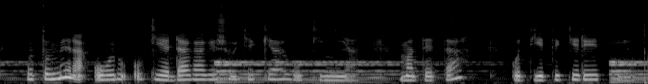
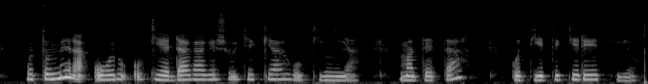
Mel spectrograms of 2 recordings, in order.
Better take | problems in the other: second | background sound (Organ); 11 dB below the speech

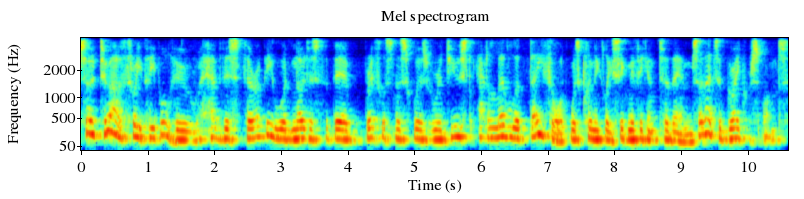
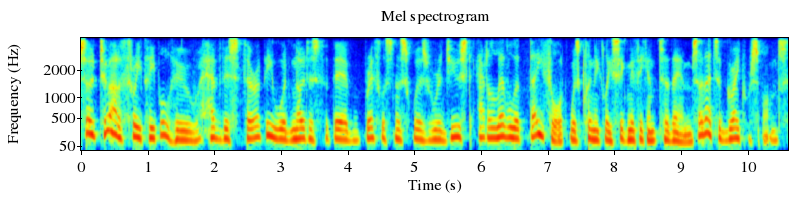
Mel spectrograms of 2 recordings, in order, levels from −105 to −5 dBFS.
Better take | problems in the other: second | room echo; dies away in 0.3 s

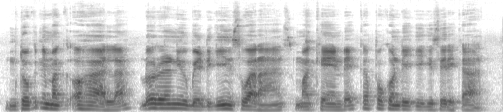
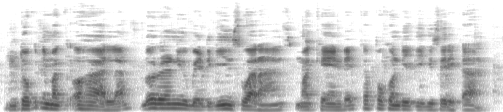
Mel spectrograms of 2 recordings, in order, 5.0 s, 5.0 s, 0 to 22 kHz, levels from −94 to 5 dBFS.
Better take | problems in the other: first | noise reduction (classical method log-MMSE)

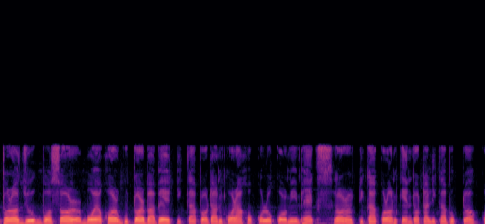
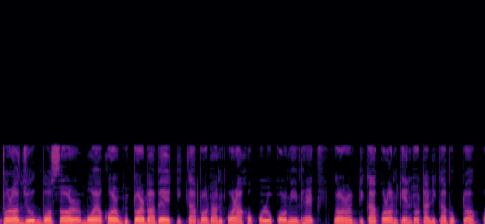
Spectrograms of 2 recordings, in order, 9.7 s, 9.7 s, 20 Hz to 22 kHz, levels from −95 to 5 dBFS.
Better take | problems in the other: first | noise reduction (neural mask model DeepFilterNet 3)

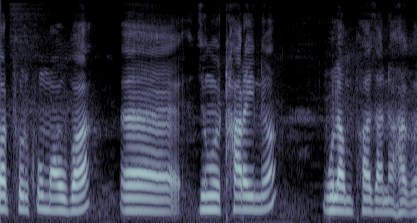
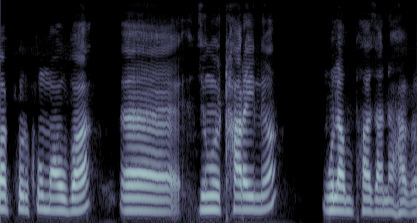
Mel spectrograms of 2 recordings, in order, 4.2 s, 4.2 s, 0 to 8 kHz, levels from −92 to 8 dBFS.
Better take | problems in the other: first | noise reduction (neural mask model Resemble Enhance denoiser)

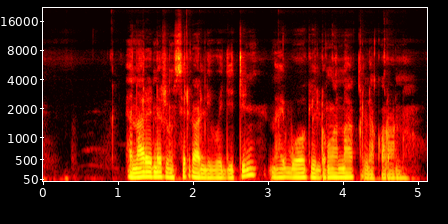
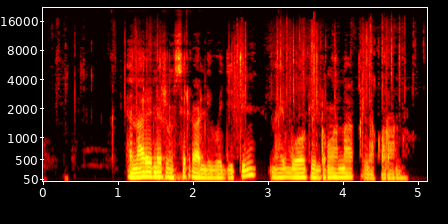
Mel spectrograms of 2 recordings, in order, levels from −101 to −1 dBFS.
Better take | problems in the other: first | noise reduction (classical method spectral subtraction)

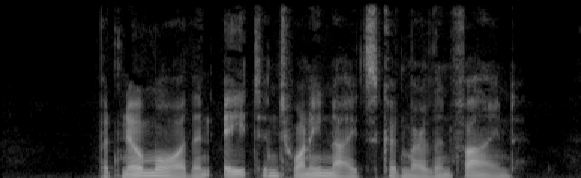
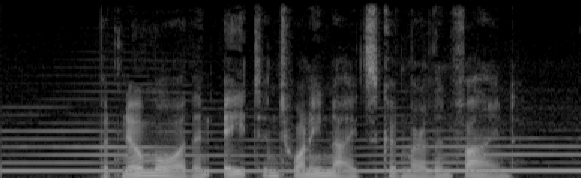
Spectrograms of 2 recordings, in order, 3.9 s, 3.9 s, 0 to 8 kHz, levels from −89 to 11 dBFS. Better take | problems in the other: first | background sound (Wind instrument, woodwind instrument); 6 dB below the speech

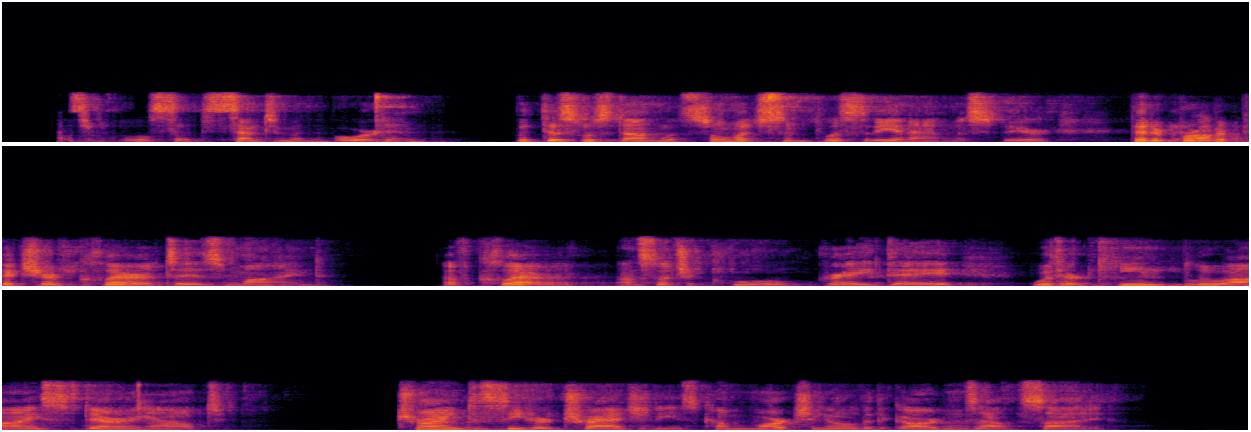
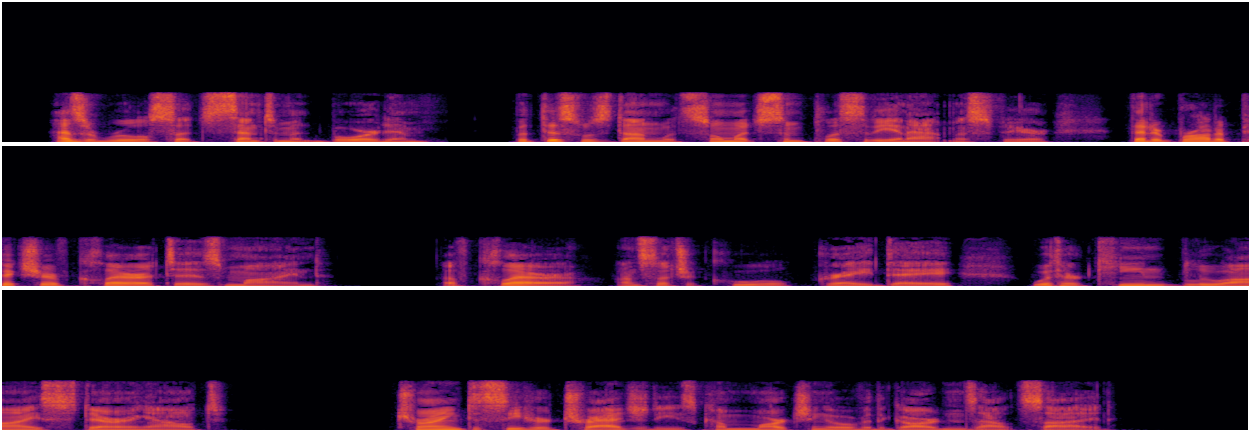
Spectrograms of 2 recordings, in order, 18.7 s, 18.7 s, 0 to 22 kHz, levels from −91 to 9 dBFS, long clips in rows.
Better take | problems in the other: second | noise reduction (neural mask model DeepFilterNet 3)

